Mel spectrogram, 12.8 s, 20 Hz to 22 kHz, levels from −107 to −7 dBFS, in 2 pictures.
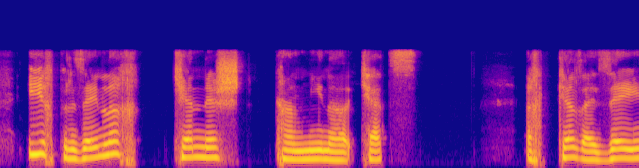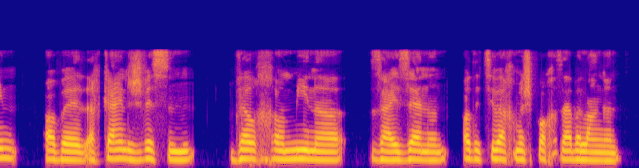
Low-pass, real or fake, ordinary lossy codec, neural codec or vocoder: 7.2 kHz; real; none; none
